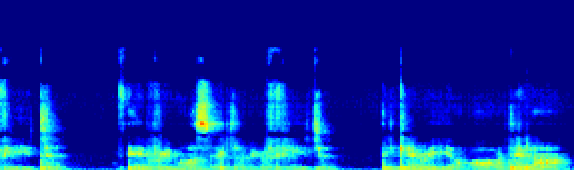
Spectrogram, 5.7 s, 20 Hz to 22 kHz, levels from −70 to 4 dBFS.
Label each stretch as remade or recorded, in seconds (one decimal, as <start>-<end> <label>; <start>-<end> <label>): 0.0-1.1 recorded; 1.1-3.2 remade; 3.2-3.6 recorded; 3.6-5.7 remade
